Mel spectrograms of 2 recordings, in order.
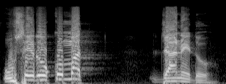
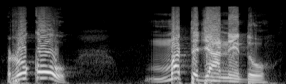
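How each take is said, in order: First: The pause comes after the word mat. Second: The pause comes after the word roko.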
